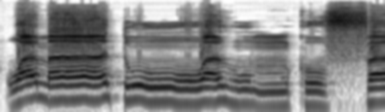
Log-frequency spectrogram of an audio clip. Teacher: Ra itu kita matikan dengan bunyi yang tebal.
